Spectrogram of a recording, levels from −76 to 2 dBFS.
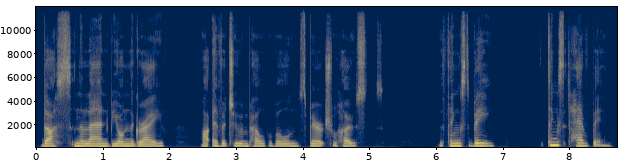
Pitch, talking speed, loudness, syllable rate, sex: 205 Hz, 150 wpm, -18 LUFS, 5.0 syllables/s, female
